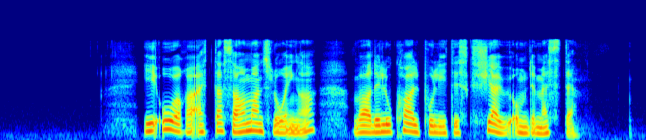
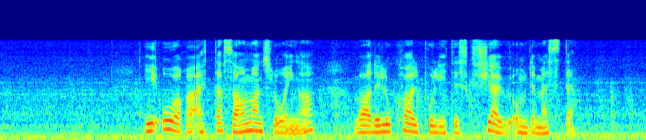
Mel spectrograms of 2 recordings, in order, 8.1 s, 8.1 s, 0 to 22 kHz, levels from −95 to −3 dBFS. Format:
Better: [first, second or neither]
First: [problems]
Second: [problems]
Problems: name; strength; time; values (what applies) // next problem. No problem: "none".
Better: first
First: none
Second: background sound (Engine); 14 dB below the speech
